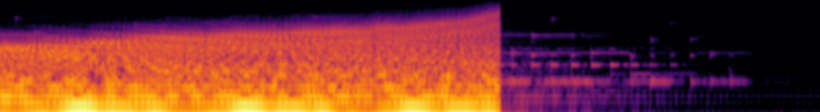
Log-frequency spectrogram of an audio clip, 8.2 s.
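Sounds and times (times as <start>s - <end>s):
low synth pad in E: 0.0s - 5.0s.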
